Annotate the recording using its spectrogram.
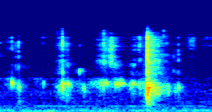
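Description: Faint mouth noises close to a microphone, lip smacks and small tongue clicks, with one sharper click about one and a half seconds in.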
